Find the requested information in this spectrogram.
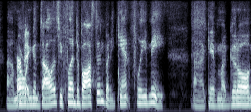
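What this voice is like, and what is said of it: Slightly raspy voice. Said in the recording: “My voice is a little raspy because I did some shouting”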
